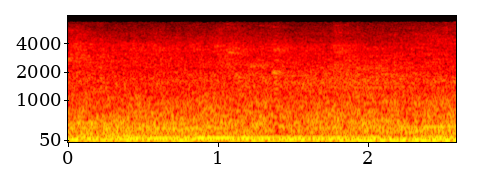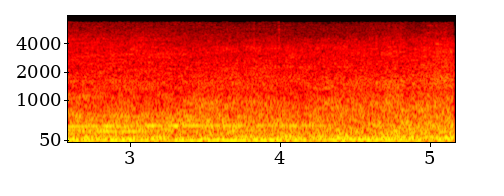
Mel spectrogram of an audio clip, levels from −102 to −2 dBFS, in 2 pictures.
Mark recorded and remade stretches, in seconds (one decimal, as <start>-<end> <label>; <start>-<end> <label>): 0.0-5.2 recorded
